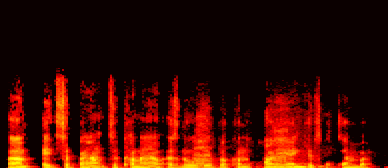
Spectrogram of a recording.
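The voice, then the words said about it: Nottingham English accent. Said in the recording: “my Nottingham accent, but with A Up Me Duck and all of that.”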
